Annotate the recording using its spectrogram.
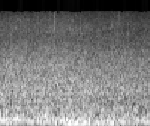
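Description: Steady outdoor background noise: an even hiss with a low rumble underneath.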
